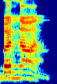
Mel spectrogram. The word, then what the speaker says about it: banane: Ma'am, how to pronounce bananas? Une banane.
